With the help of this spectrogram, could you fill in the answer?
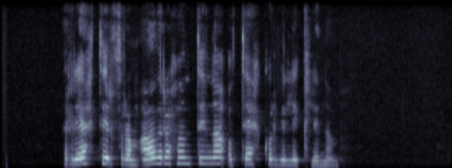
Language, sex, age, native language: Icelandic, female, 30-39, Polish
